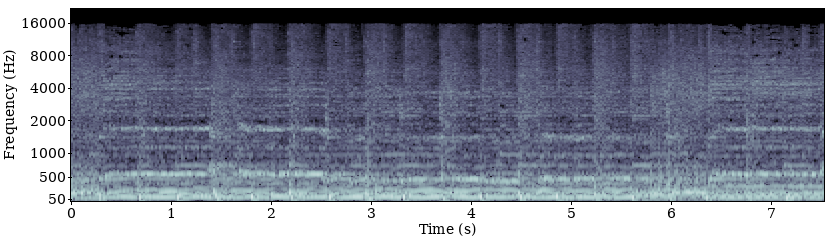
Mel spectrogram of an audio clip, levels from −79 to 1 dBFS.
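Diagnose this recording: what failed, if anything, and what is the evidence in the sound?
Nothing failed, and the sound gives no evidence of a fault at any stage.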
